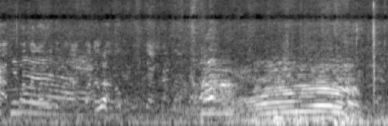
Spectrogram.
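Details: Gaiya cow on a cattle farm giving a long, deep moo that swells and holds steadily for about a second and a half toward the end, after fainter lowing, over a steady rumble of background noise.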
